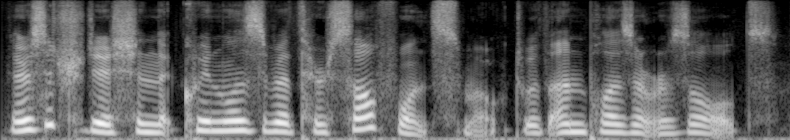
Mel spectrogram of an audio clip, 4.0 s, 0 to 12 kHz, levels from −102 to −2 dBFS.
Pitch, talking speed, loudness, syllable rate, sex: 210 Hz, 180 wpm, -18 LUFS, 6.3 syllables/s, female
